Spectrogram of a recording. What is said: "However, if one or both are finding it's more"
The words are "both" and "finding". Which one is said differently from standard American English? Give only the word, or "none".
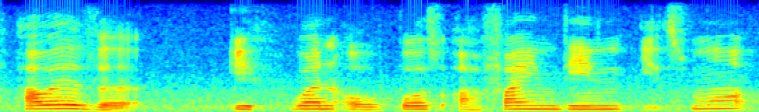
both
